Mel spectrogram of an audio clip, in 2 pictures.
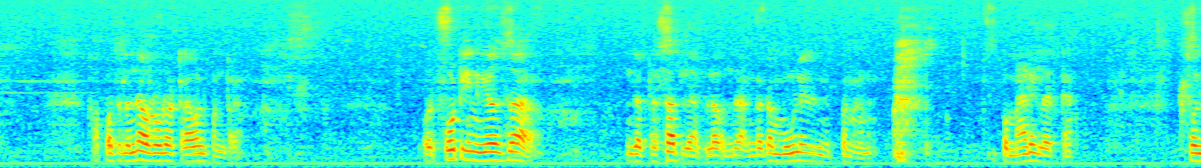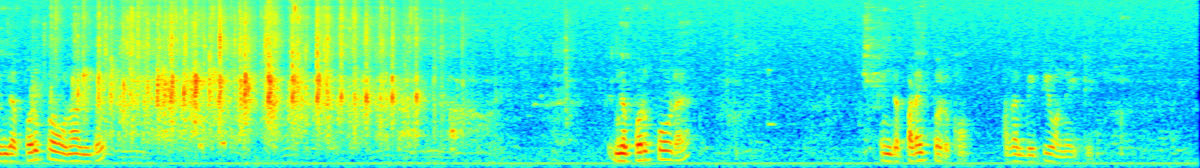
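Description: A man speaks into a microphone in short, emphatic phrases with pauses between them.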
